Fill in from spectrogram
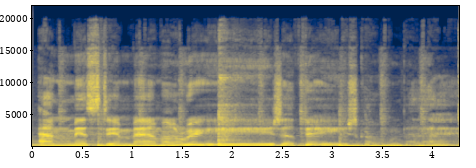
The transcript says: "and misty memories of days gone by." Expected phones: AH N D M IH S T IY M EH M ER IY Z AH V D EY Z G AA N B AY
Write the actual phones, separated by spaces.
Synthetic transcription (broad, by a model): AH N M IH S T IY M EH M ER IY Z AH V D EY Z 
